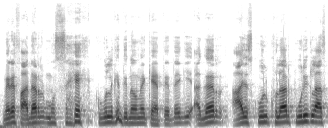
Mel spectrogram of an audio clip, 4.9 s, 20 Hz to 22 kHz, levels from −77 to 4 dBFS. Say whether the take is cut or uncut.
cut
